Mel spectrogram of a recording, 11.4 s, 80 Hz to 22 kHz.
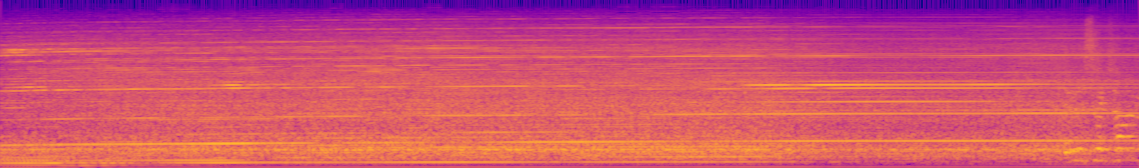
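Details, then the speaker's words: Electric motor on a lab test near 3600 rpm: a steady high-pitched whine with a rough hum, noisy and low on torque versus strong torque at 2200 rpm. Owner blames controller timing and frequency mismatched to the magnets and stator. Noisy electric motor at high speed. "So, but you can hear now, it's noisy. It doesn't have much torque. It's got a lot of torque at 2200, but not at 36, because see now it's being noisy."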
